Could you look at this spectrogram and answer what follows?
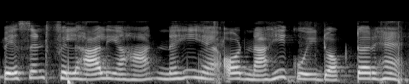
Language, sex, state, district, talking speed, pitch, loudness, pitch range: Hindi, female, Bihar, West Champaran, 160 wpm, 260 Hz, -14 LUFS, 235-270 Hz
